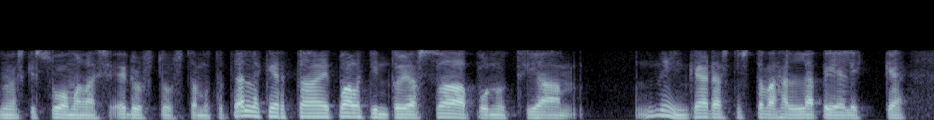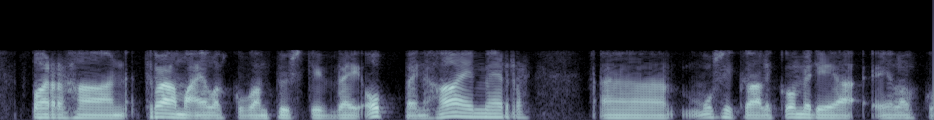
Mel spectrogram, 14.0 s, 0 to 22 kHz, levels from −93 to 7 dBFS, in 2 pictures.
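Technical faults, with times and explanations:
Throughout, AMR narrowband mobile codec: the speech is squeezed into an 8 kHz sampled band, so nothing above 4 kHz survives, and the damage is plainly audible as a buzzy, synthetic quality. The coder rebuilds each 20 ms frame from a vocal-tract filter excited by a handful of pulses per 5 ms slice. With so few pulses the voice loses natural texture, and the degree of buzz fits a low mode such as 7.4 kbps.
4.54–4.78 s, AMR comfort noise: right after "ei palkintoja saapunut ja" the real background drops out for about 240 ms and is replaced by a smooth, steady hiss until "niin käydään tuosta vähän" resumes. The sender judged this gap silent and stopped transmitting speech frames. The receiver filled the hole with noise generated from only a rough level and spectral description, so the texture changes abruptly as it switches in and back out.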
